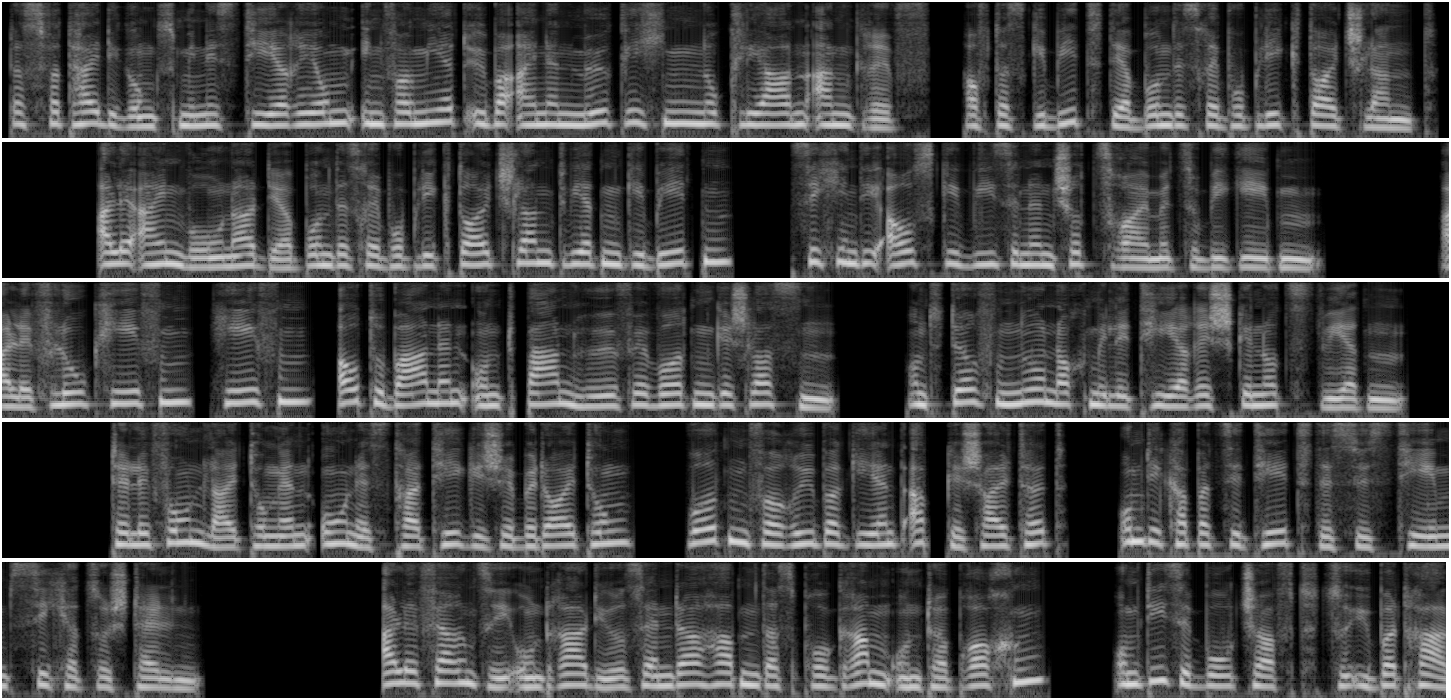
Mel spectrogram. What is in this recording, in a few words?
german austrian video games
